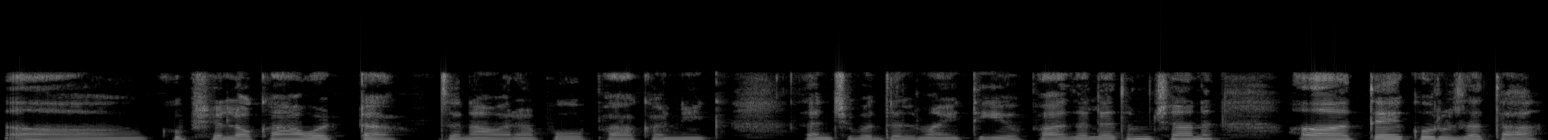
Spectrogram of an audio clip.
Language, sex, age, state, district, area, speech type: Goan Konkani, female, 30-45, Goa, Canacona, rural, spontaneous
